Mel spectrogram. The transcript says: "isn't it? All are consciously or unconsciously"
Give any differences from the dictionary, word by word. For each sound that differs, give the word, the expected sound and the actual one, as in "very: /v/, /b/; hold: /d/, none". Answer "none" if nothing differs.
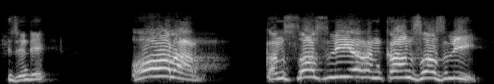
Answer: consciously: /ʃ/, /s/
